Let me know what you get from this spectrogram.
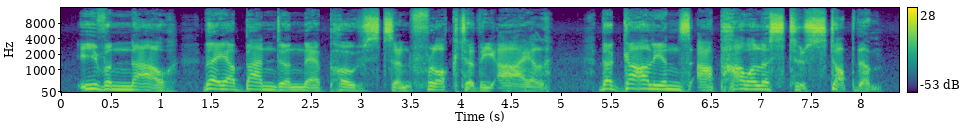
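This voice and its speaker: At a fairly slow pace, a man puts on a character voice with a fairly high pitch. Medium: video game.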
